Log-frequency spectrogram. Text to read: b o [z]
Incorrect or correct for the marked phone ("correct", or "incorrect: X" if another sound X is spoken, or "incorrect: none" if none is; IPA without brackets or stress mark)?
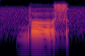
correct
